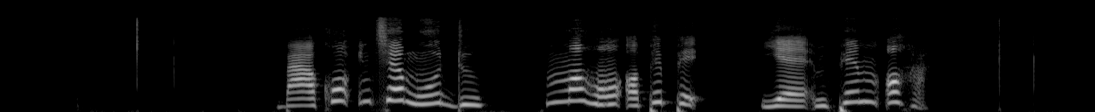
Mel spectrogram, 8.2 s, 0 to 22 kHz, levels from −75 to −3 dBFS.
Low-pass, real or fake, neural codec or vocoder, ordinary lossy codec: none; fake; codec, 24 kHz, 0.9 kbps, DualCodec; none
